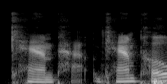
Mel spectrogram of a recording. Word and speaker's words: Kampo: Anyway, so this next one is Campo or Campao? Can you spell it? Kampo.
